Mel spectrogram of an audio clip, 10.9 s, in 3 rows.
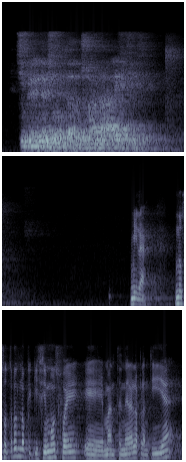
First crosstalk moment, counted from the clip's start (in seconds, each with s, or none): none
